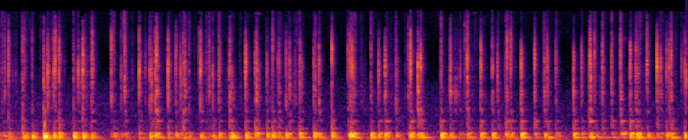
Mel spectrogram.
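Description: Long nails on both hands rapidly tap and scratch a long, fairly rigid black textured plastic side step on a Jeep, which has a hexagon-patterned tread. Dense, quick clicks and hollow low thuds run together in an uneven, continuous patter. Each tap stops short with a bright tick on top.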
